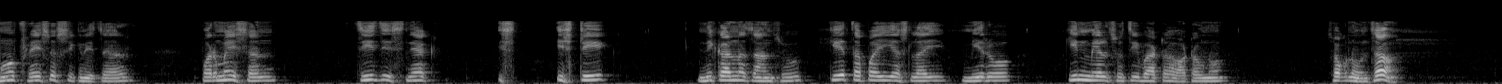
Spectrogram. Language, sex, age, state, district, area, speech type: Nepali, male, 60+, West Bengal, Kalimpong, rural, read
